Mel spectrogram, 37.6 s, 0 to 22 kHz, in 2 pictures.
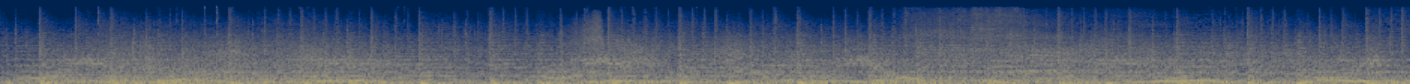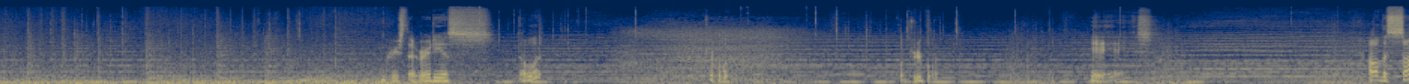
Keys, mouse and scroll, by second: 2.1 alt+middle click, 2.7 alt+click, 4.0 click, 5.3 click, 8.3 click, 9.3-14.4 drag, 15.1-16.1 alt+drag, 17.2 click, 18.5 click, 19.6 alt+middle click, 20.0-22.2 alt+drag, 23.7 click, 25.0 click, 26.4 2, 28.6 click, 29.5 click, 30.9 4, 33.4 scroll up 2, 33.7-36.0 alt+drag, 36.3 scroll down 2, 36.6 alt+middle click.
